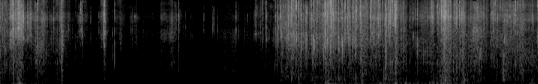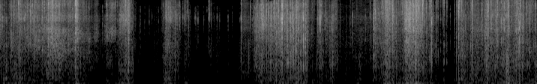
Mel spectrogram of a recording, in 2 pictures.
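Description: Several thin pink tissue paper sheets, held in both hands, are crinkled and rubbed between the fingertips. It starts with sparse, quiet crackles, then builds from about three seconds into dense, bright rustling and crinkling. After a brief lull just before eight seconds, the crinkling picks up again.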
